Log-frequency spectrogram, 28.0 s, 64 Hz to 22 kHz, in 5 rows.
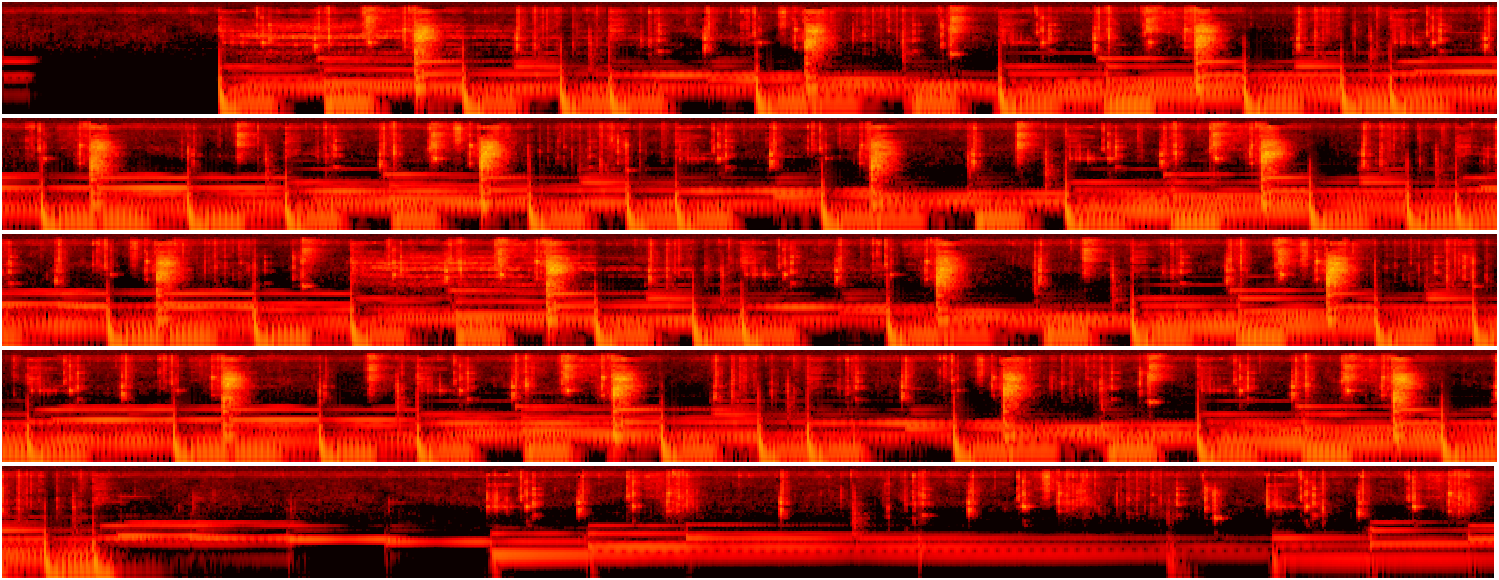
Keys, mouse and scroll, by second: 4.3 middle click, 5.2 Tab, 6.2 s, 7.6 z, 8.2-9.2 ctrl+right drag, 8.7 ctrl+z, 9.8 ,, 11.1 middle click, 11.3 ,, 11.7 s, 13.5-15.0 middle drag, 18.2 r, 23.9 middle click, 27.3 3.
